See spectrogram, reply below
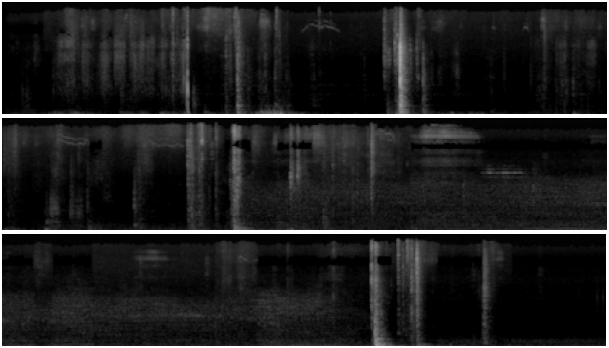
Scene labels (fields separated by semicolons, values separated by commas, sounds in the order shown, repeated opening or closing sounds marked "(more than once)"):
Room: bedroom; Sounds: window (more than once), wardrobe or drawer (more than once), footsteps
